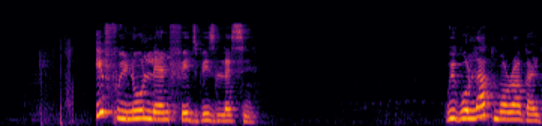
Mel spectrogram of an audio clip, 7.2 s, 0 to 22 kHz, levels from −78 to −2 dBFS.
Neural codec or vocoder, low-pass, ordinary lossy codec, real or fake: none; 9.9 kHz; none; real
